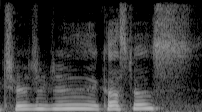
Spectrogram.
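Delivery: Ekastos stretched slowly with a high questioning rise; questioning Greek word. Shown as a demonstration.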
